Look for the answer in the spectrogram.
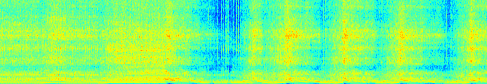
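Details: Small two-stroke chainsaw during low-speed carburetor adjustment with the splined adjuster tool. It holds a wavering idle, then repeated throttle blips rise and fall. Finding: unstable idle.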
